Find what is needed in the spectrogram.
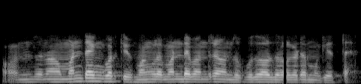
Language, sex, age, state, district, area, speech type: Kannada, male, 18-30, Karnataka, Shimoga, rural, conversation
